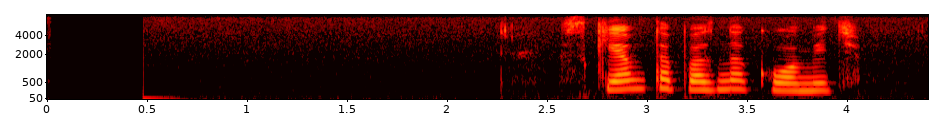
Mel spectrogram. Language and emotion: Russian, neutral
